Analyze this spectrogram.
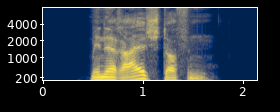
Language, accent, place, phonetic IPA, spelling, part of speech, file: German, Germany, Berlin, [mineˈʁaːlˌʃtɔfn̩], Mineralstoffen, noun, De-Mineralstoffen.ogg
- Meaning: dative plural of Mineralstoff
